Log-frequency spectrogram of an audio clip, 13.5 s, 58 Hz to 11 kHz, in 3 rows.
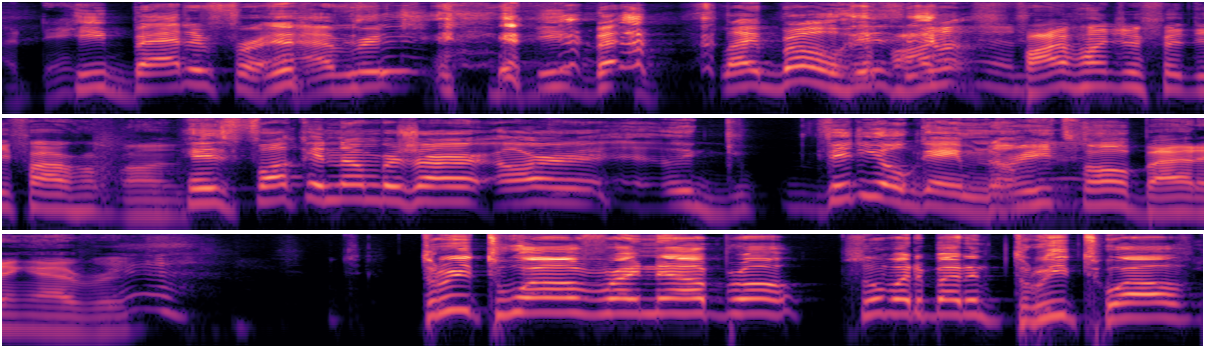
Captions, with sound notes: He batted for average. (Laughing) Like, bro, his-- 555 home runs. His fucking numbers are video game numbers. 312 batting average. 312 right now, bro. Somebody batting 312.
